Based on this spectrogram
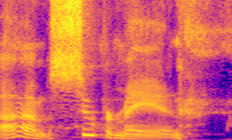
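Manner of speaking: put-on yell. Retelling a childhood sled crash while flying through the air: imitating yelling. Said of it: "I yelled".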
